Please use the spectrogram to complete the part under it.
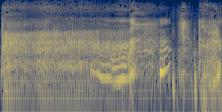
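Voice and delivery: long soft purr; cat purring. Acted. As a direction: trill a purr like a contented cat. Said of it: "And a cat goes".

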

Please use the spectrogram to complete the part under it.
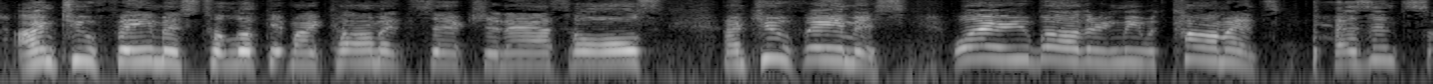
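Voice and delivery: hammed-up snob dismissing fans; mock arrogant celebrity. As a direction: sneer down at the peasants.

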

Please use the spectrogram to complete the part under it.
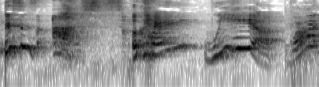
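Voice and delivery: rally your crew with a laugh; high excited bragging to her followers; hyped up. Real, not acted. Hyping up her army.

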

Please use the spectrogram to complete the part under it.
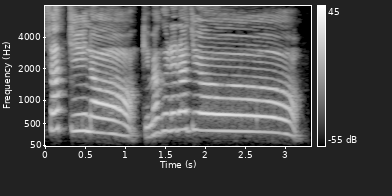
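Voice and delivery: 高めに張り上げ、語尾を長く伸ばす; ラジオ番組名を元気にゆっくりコールする; タイトルコール. Real, not acted. 番組冒頭のタイトルコール. (声を張って伸ばすタイトルコール)

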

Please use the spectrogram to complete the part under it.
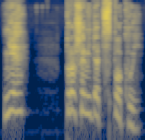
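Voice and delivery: high, indignant countess's outcry; high-pitched rebuff; countess crying out. A narrator's reading. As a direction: cry out in a high voice to be left alone. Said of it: "zawołała hrabina".

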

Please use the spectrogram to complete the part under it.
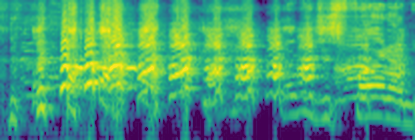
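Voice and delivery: high, loud laughing. Real, not acted. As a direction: cackle the words out. Joking at friend, laughing.

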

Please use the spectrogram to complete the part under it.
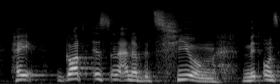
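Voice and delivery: ordinary delivery

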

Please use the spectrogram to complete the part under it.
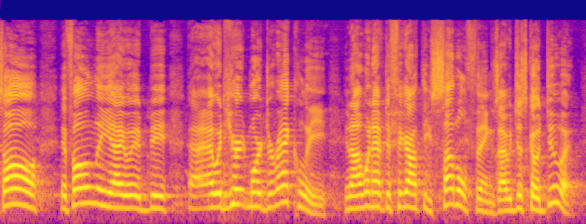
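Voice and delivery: high, loud mocking whine. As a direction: parody people who wish for clear signs. Mocking what everybody says.

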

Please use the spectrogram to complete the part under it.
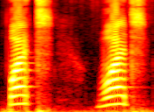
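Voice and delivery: high loud disbelieving cry; shocked disbelief. Real, not acted. Disbelief after losing.

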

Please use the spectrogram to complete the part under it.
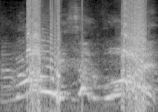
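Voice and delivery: high loud disbelieving yell; shocked shout. Real, not acted. Shocked reaction to a word.

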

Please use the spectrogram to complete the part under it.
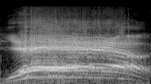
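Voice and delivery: high, loud drawn-out "yeah"; cheering shout. Real, not acted. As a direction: roar it like a gym hype. Cheering at a workout scene.

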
